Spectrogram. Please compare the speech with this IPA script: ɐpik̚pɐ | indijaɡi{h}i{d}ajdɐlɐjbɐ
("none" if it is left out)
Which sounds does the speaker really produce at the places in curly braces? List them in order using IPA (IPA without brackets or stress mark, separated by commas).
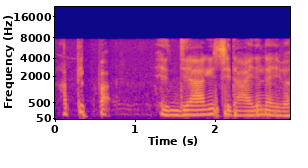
s, d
